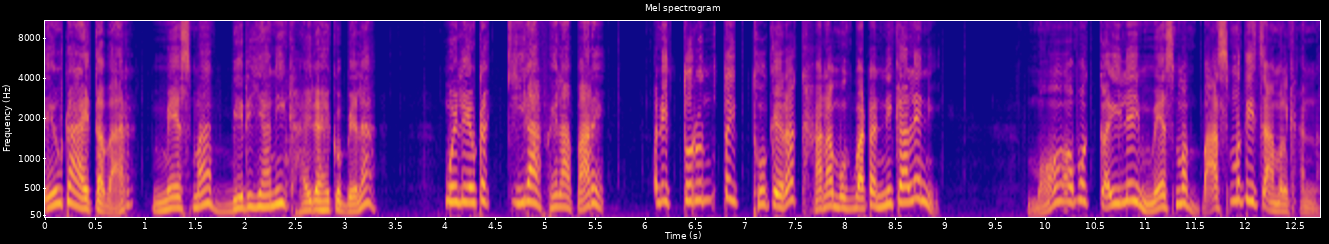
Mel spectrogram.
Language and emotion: Nepali, disgusted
